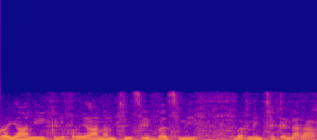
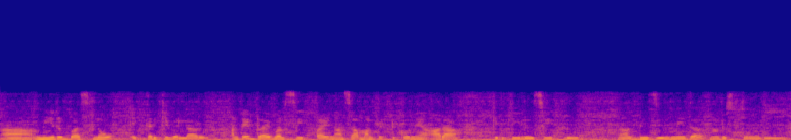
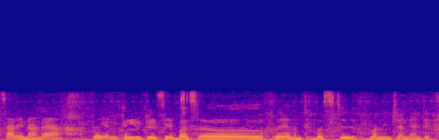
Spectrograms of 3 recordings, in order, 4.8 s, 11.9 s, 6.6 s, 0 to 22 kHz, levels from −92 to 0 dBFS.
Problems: constant background noise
